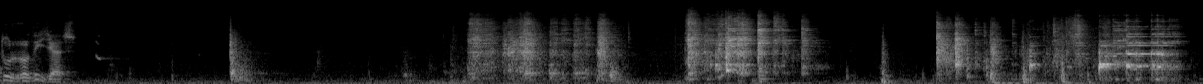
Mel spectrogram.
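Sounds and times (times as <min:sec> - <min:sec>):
pots and pans clattering: 0:04.6 - 0:06.2, 0:06.8 - 0:08.3, 0:09.4 - 0:12.0.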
